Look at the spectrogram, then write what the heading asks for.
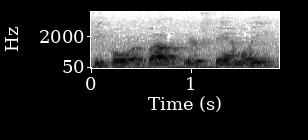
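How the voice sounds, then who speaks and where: A man's voice: on the low side, moderate pace, dark tone, reverberant, slight background noise, rough recording. A man conducting an oral history interview in a university office, talking with many fillers and restarts.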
